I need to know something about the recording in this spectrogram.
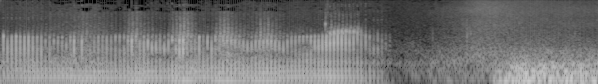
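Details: Cat purring in close, steady low rumbling pulses for nearly four seconds. It then drops to near silence, followed by a soft broadband hiss.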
